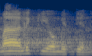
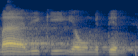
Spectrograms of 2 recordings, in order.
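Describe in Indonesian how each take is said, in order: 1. Bunyi k tidak diikuti vokal. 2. Bunyi k diikuti vokal i. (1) "kapnya disukunkan ... itu salah" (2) "harus dikasrahkan"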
